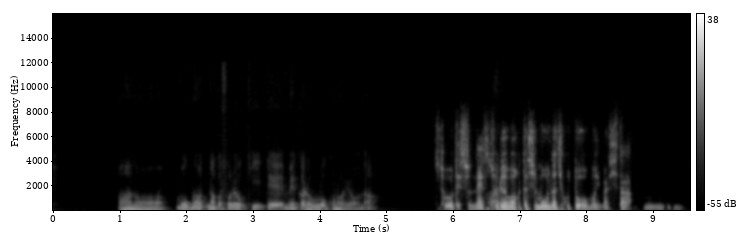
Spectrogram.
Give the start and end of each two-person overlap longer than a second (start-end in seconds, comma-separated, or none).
none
